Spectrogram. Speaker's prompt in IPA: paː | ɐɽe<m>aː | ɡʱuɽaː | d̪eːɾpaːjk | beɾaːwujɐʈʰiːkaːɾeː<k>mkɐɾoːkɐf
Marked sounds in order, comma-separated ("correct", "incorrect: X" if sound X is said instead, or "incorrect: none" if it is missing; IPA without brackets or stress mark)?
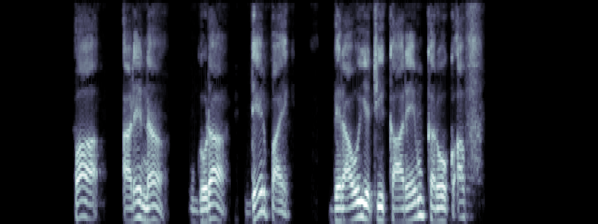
incorrect: n, incorrect: none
